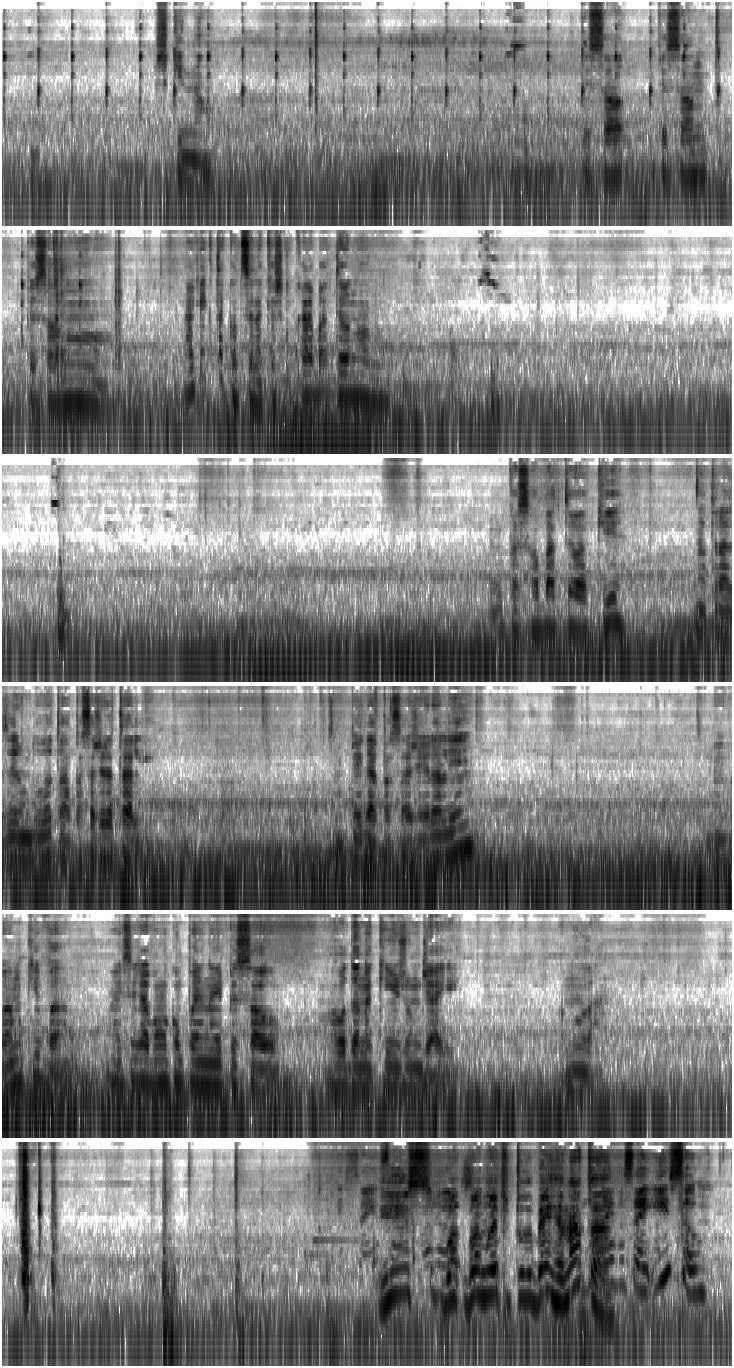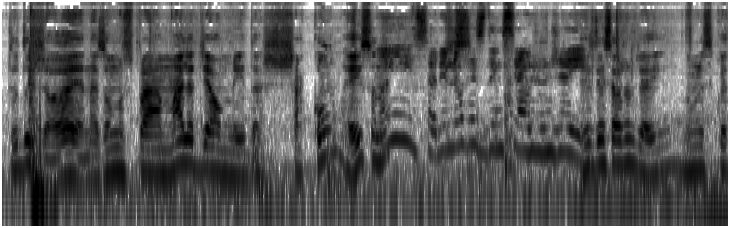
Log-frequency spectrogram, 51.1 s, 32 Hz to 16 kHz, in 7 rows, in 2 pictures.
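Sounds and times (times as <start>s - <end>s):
car cabin rumble: 0.0s - 51.0s
car door clicks and thud: 36.6s - 37.2s.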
